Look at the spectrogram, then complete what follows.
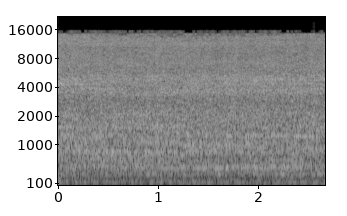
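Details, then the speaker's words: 1971 Chevelle 350 V8 with shelf-stored, partly repaired parts: lumpy idle with a steady chuff dropping a beat; number one cylinder dead with a wet plug and zero compression, its valves held open by overtightened rockers. "the number one cylinder the spark plug the spark plug was still wet and all the others were not all the others are firing nicely"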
